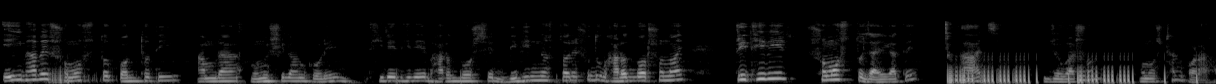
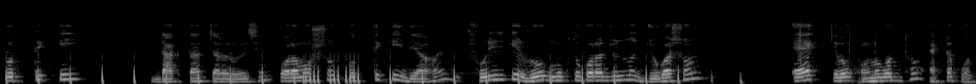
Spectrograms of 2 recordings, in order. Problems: constant background noise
